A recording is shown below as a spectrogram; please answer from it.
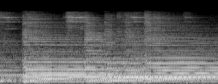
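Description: Live band music led by a strummed acoustic guitar playing sustained chords, with no singing.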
